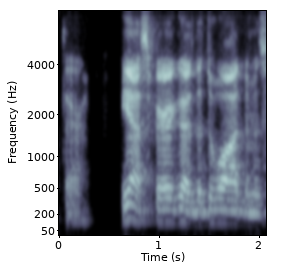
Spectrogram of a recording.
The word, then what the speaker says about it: duodenum: talked about that there yes very good the duodenum is how you say that the duodenum all right excellent good job so write that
